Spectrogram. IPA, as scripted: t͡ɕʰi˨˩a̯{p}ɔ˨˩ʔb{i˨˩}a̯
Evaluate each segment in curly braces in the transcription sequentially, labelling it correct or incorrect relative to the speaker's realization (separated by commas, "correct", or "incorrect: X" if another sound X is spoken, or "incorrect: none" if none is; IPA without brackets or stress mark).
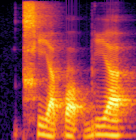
correct, incorrect: i˧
